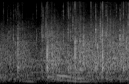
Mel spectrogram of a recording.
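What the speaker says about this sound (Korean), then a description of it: "왜 치는 거예요, 박수는?" A burst of applause at a Korean church youth service, steady clapping from a group of people, with a voice speaking faintly underneath.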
